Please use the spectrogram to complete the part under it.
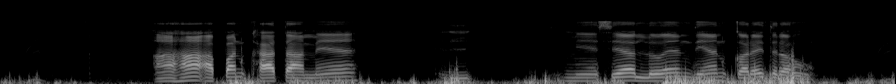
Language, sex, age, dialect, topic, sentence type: Maithili, male, 31-35, Southern/Standard, banking, question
